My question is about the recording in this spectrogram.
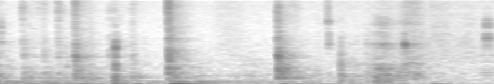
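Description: Faint typing on a computer keyboard: irregular keystrokes, several a second, as a short chat message is typed out.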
